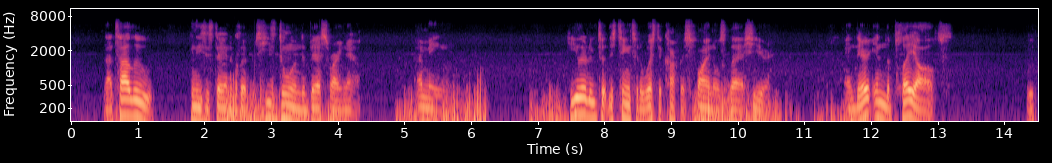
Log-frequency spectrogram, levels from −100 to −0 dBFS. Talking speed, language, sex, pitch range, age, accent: 140 wpm, English, male, 95-115 Hz, 20-39, American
